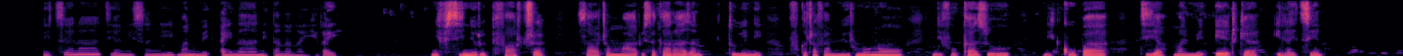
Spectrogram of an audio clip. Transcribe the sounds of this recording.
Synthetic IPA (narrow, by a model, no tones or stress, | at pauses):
nit͡senəd̪̥ianisanimanumeajnənit̪ananaiɾaj | nifi̥siniɾepi̥v̥aɾu̥ʈ͡ʂə | z̥avaʈ͡ʂəmaɾuesakaɾazani̥it̪uini | v̥ukaʈ͡ʂavaminiɾununu | niv̥okazu | nikubə | d̪̥iəmanumeeɳɖ͡ʐikʲə | ilajt͡senə̥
